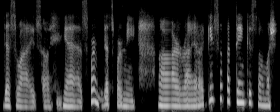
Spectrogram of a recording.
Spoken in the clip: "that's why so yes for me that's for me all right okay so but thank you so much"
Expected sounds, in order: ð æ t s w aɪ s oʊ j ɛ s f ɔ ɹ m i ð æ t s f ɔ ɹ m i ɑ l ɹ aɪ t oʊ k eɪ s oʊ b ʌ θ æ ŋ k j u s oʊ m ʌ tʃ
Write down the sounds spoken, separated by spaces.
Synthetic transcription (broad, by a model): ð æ t s w aɪ s oʊ j ɛ s f ɔ ɹ m i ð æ t s f ɔ ɹ m i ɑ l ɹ aɪ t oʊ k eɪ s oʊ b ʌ t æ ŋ k j u s oʊ m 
